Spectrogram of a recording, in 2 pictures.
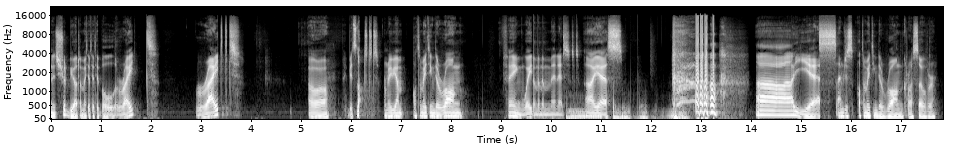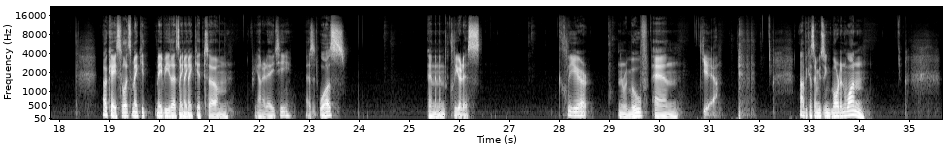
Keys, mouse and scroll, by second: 4.6 click, 7.4-8.7 drag, 9.2 click, 9.6 space, 11.7 space, 14.7 click, 18.3 click, 19.0 click, 20.3-23.6 drag, 24.3 click, 26.1 click, 26.7 right click, 27.5 click, 28.4 click, 31.2 scroll up 2, 32.2 click.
